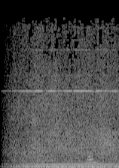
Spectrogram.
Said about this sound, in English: Some of the audio quality in this piece is poor due to the surrounding interference from the presidential helicopter.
